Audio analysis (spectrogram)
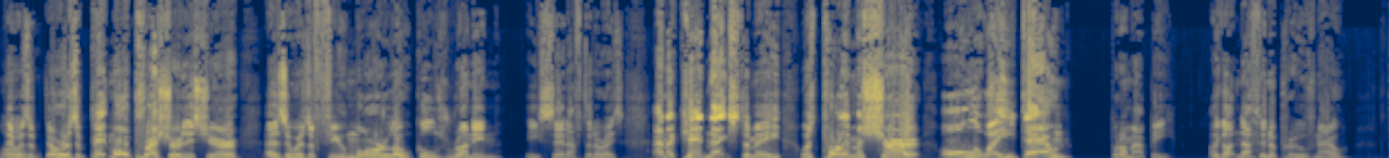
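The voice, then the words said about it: Put-on Gloucestershire English accent. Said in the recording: “That's a genuine Gloucester accent, Rob. Genuine.”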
